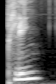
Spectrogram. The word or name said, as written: pling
